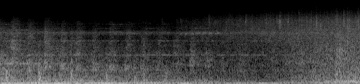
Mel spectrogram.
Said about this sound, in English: It was only 140 miles from Richmond to Danville, but the slow-moving train, overburdened as it was with excess cargo and the need to constantly stop and repair the track in front of it, required the night and most of the day to get there.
